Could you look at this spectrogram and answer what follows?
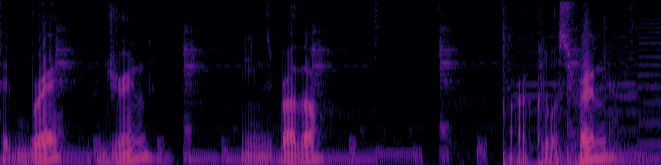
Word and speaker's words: Bredrin: So remember, Bredrin, says pronounce it Bredrin, means brother or close friend.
